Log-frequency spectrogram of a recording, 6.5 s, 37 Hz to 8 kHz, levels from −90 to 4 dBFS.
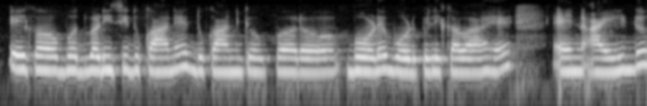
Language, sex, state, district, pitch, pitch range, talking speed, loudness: Hindi, female, Punjab, Kapurthala, 220 Hz, 210-230 Hz, 175 wpm, -14 LUFS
